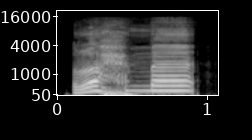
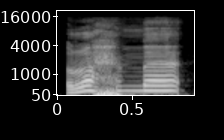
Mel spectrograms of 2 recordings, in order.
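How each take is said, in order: No difference in how they are said.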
